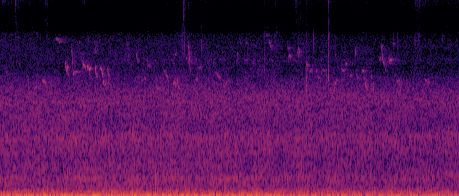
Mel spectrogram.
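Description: Faint small birds chirping in short high notes over a loud, fluctuating low outdoor rumble; the chirps thin out near the end.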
